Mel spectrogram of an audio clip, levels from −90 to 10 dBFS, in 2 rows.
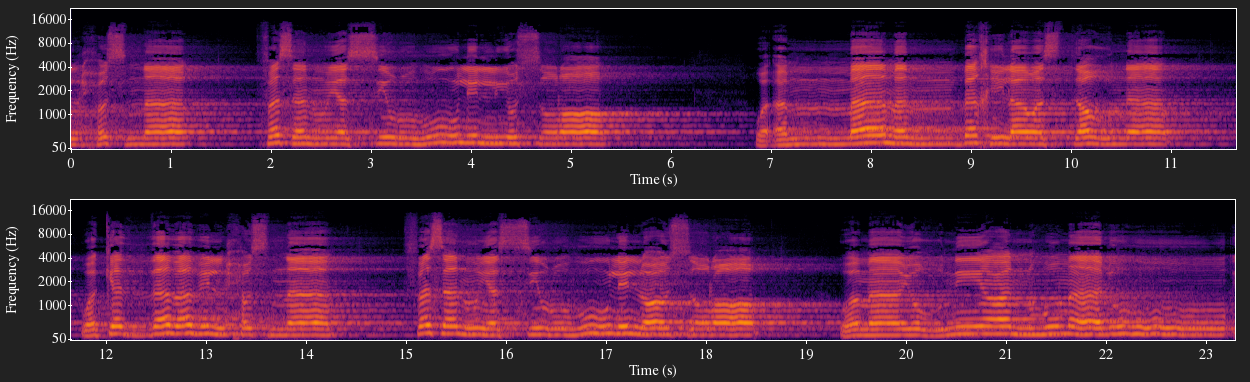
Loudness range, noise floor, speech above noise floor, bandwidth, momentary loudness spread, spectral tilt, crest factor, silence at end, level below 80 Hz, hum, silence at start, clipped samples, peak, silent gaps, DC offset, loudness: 4 LU; -46 dBFS; 24 dB; 14 kHz; 17 LU; -4 dB/octave; 18 dB; 0 s; -70 dBFS; none; 0 s; under 0.1%; -4 dBFS; none; under 0.1%; -22 LUFS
